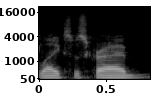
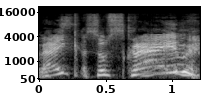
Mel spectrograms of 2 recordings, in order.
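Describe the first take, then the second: First: It is said in a natural speaking voice. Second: It is said in an exaggerated put-on character voice.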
